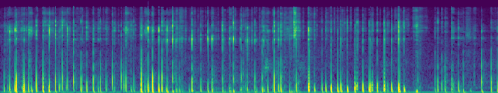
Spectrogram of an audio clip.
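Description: A small, light, solid pale wooden cube held in one hand is tapped rapidly on its faces with fingertips and short nails. The result is a fast, uneven stream of short, dry knocks and clicks with a low woody body, a bright nail tick on top, and no ring after each tap.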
